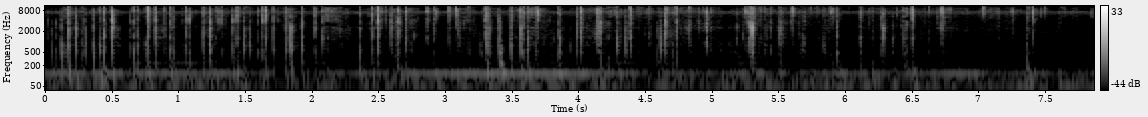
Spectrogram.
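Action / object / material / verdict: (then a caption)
tap / small plastic squeeze tube / plastic / none. Long acrylic nails tap and scratch along the printed label of a small white plastic cosmetic squeeze tube with a blue cap, hollow and partly full. The result is a dense run of quick, sharp clicks and crinkly scratches over a steady low hum, with one brighter tap standing out near the end.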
